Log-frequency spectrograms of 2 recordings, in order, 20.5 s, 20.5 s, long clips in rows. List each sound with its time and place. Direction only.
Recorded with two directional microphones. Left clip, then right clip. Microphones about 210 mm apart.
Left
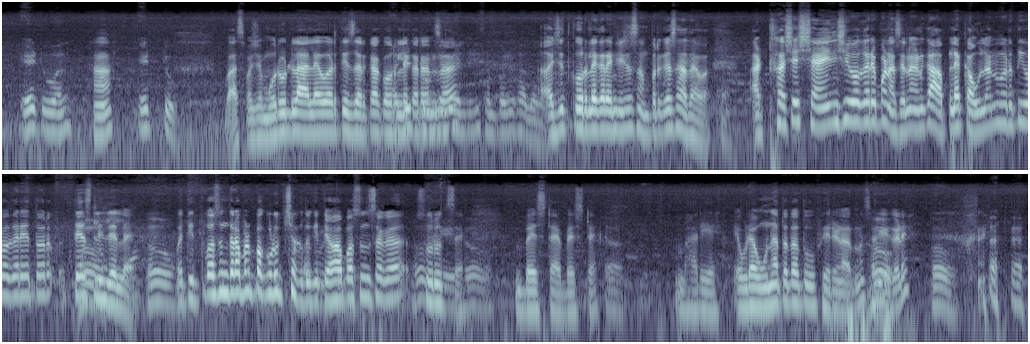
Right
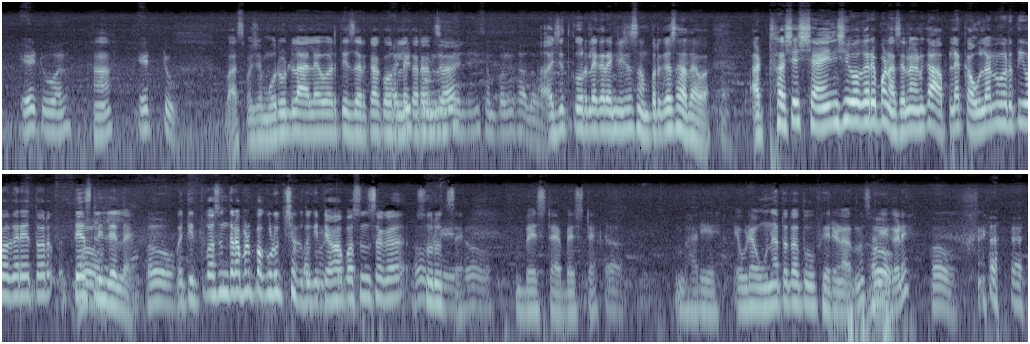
0.2 s a man's voice: centre (ahead or behind)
